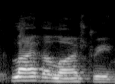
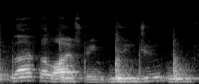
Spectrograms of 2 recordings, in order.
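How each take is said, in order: First: Said in the usual way. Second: Very slow, stretched-out words; drawn-out plea. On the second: Acted. Streamer nagging viewers to like, slowed right down. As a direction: drag each word out like a chant.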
